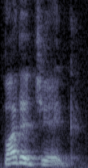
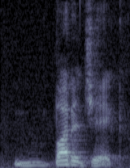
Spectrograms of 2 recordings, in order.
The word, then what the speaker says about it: Buttigieg: I put this here because I never knew how to pronounce his name, but it is Buttigieg. Who knew? Buttigieg.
